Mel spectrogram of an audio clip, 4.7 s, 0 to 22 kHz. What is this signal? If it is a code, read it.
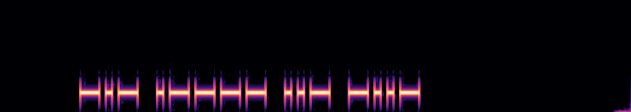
Morse code, heard as a keyed tone, about 32 wpm, 700 Hz. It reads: K1UX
